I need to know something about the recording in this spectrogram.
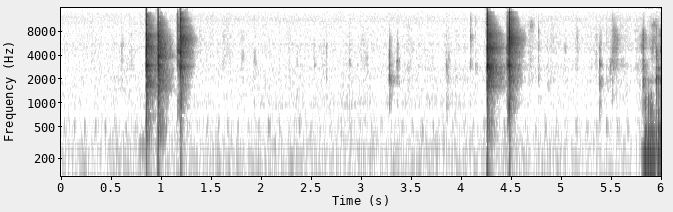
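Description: Tiny Attacher handheld mini stapler snapping shut to staple a two-layer canvas heart closed. A quick run of three clicks comes about a second in, then a louder double click a little past four seconds.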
